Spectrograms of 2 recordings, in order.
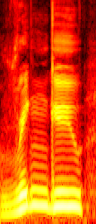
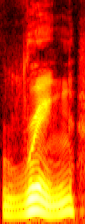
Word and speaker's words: Ringu: the movie is called ring goo or ring it's spelt ring goo but I believe actually the U is supposed to be silent so for the purpose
